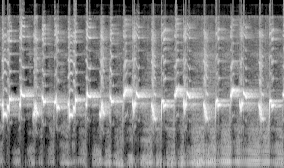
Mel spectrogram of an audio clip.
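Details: Loud, insistent 'ropel' song of a yellow-vented bulbul, with rapid clipped whistles that dip and jump in pitch, delivered almost without pause. A faint low rumble runs underneath.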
